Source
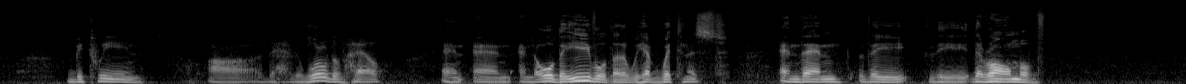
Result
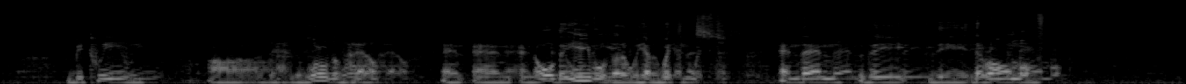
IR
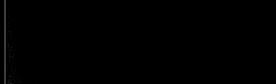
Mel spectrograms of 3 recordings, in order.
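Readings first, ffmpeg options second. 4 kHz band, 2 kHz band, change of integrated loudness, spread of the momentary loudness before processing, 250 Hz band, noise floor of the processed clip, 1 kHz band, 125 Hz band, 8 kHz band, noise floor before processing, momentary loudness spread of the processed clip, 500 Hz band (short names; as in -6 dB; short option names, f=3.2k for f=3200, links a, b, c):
-9.0 dB, -8.5 dB, -12.5 dB, 19 LU, -13.5 dB, -66 dBFS, -10.0 dB, -17.5 dB, -8.0 dB, -61 dBFS, 15 LU, -10.5 dB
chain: -filter_complex "[0:a]acrossover=split=490|1100[a][b][c];[a]acompressor=threshold=-35dB:ratio=4[d];[b]acompressor=threshold=-28dB:ratio=4[e];[c]acompressor=threshold=-42dB:ratio=4[f];[d][e][f]amix=inputs=3:normalize=0,asplit=2[g][h];[h]adelay=310,highpass=300,lowpass=3.4k,asoftclip=type=hard:threshold=-24.5dB,volume=-10dB[i];[g][i]amix=inputs=2:normalize=0,afftfilt=real='hypot(re,im)*cos(PI*b)':imag='0':win_size=2048:overlap=0.75,volume=-2dB"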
